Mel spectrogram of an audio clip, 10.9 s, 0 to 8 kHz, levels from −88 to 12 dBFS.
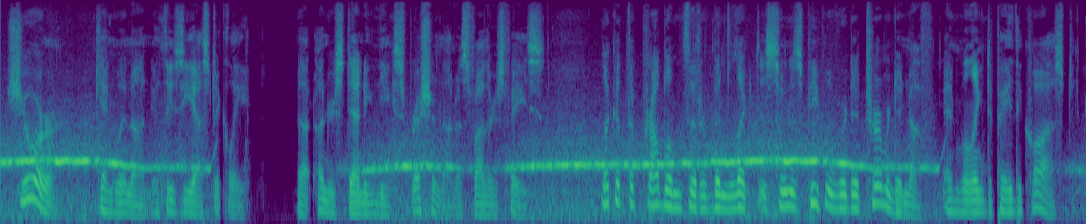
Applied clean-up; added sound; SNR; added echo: none; Wind; -1 dB; none.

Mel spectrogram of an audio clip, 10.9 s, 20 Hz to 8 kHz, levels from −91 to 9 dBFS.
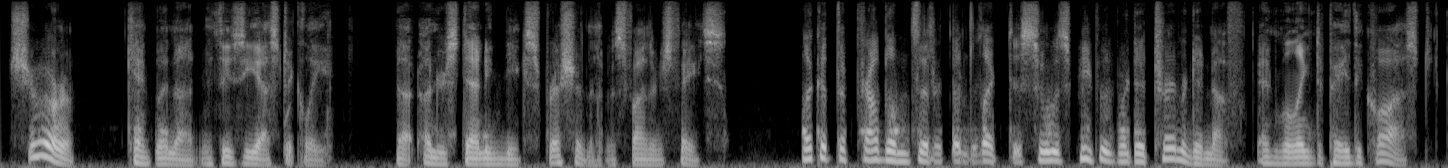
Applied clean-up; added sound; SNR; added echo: neural diffusion model UNIVERSE++.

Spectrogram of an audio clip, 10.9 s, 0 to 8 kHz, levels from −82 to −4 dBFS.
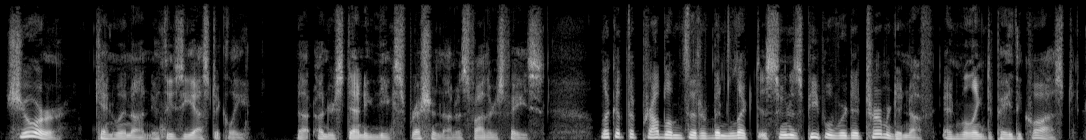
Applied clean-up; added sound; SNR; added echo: none; none; none; none.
